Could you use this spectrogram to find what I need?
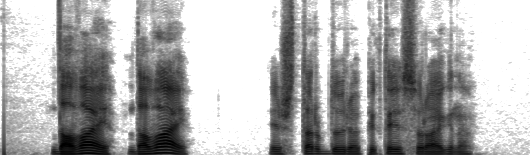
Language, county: Lithuanian, Kaunas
